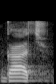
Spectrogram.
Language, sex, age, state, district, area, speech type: Bengali, male, 30-45, West Bengal, Paschim Bardhaman, urban, read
